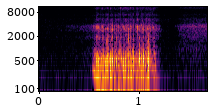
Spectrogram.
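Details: Single harsh, rattling snore from Dollar the Pug while asleep, rising abruptly, holding rough and noisy for under a second, then cutting off into quiet breathing.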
